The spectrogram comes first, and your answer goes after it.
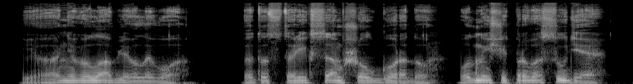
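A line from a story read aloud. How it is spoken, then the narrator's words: Muffled, dull voice. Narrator (Russian): глухо произнес палач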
